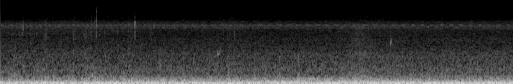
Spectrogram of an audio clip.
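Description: Steady low rumble of wind buffeting the microphone, with a couple of faint clicks about a second in.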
